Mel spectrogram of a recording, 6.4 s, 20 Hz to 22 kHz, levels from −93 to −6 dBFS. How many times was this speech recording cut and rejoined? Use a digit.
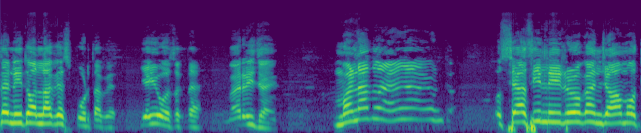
0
